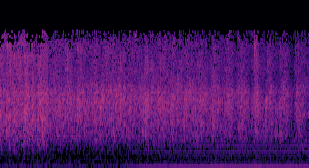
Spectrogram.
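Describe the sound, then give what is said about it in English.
An audience at a church service applauds to welcome a pastor to the stage: steady, dense clapping that carries on evenly, with a low hum beneath it. “Will you give him a hand, please?”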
